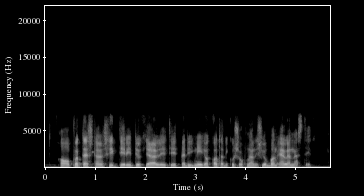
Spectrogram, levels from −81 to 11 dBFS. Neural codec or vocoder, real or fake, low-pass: codec, 16 kHz, 2 kbps, X-Codec, HuBERT features, trained on general audio; fake; 7.2 kHz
